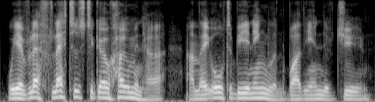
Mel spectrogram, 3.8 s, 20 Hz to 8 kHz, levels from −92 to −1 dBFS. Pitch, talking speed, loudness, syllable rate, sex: 130 Hz, 335 wpm, -19 LUFS, 6.8 syllables/s, male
